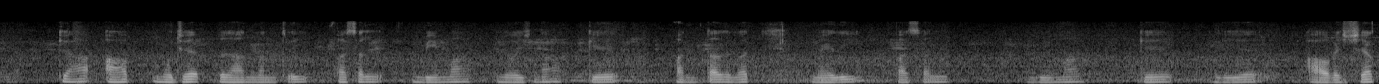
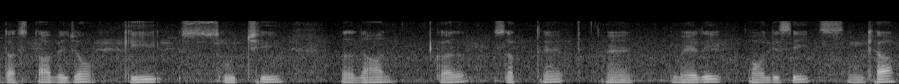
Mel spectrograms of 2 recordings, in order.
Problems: none marked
